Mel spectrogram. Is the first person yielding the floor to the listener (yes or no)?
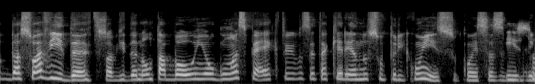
yes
